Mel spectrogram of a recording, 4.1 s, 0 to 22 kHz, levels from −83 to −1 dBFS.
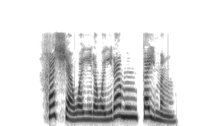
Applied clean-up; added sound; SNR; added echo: none; none; none; none.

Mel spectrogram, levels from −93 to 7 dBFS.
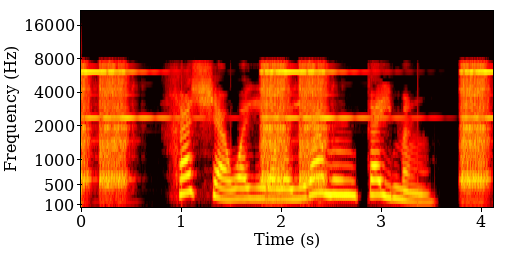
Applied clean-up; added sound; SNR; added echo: none; Telephone; -3 dB; none.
